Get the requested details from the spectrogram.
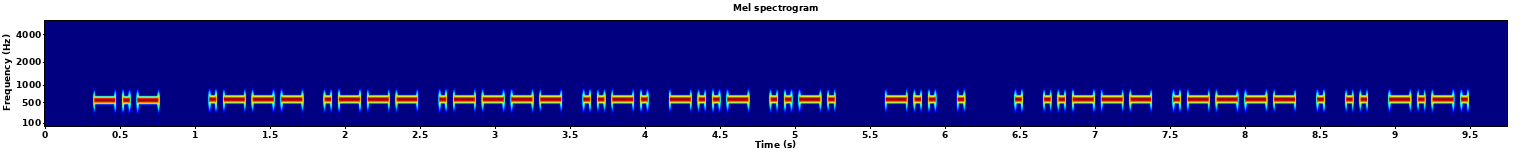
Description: Morse code, heard as a keyed tone, about 25 wpm, 590 Hz. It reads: K JJ1FXF DE E21EIC
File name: qso208 25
